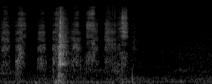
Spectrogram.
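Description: Felt-tip marker scratching on paper in a run of quick writing strokes that stop about a second and a half in.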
